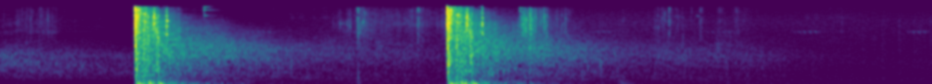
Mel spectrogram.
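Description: A rifle fires two loud shots that echo away slowly.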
